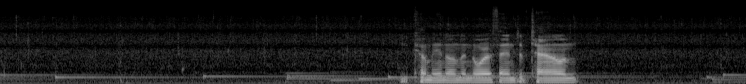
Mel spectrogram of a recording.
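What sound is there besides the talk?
pouring rain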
